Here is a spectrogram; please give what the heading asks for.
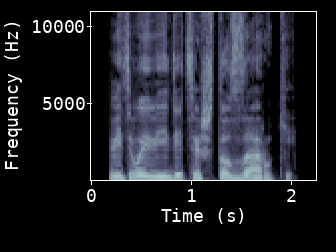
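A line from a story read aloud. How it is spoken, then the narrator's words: Rough reply. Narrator (Russian): отвечал он грубо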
